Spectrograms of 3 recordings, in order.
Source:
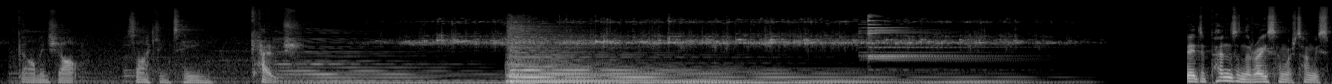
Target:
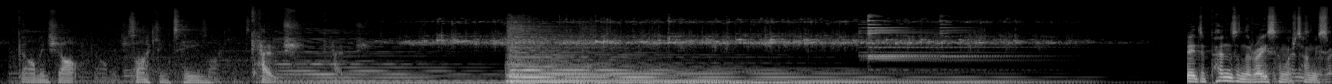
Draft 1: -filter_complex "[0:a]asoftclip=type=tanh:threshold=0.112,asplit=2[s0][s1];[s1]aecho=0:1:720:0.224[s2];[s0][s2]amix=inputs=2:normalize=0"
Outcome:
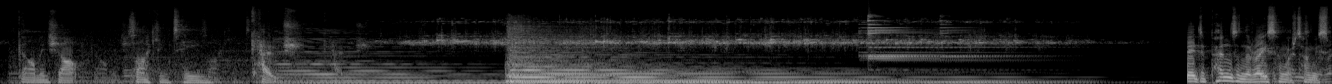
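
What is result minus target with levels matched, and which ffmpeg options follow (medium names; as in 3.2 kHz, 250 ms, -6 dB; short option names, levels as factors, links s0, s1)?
saturation: distortion +15 dB
-filter_complex "[0:a]asoftclip=type=tanh:threshold=0.376,asplit=2[s0][s1];[s1]aecho=0:1:720:0.224[s2];[s0][s2]amix=inputs=2:normalize=0"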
